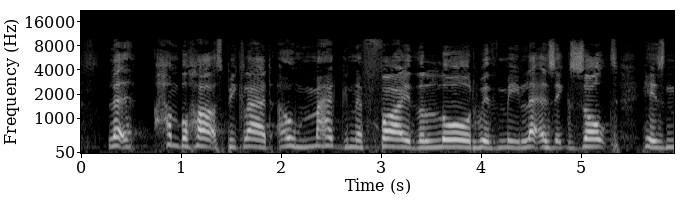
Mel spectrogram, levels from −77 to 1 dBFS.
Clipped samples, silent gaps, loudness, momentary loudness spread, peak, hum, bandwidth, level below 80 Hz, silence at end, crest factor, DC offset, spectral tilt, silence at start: under 0.1%; none; -26 LUFS; 10 LU; -8 dBFS; none; 10 kHz; -64 dBFS; 0 s; 18 dB; under 0.1%; -4.5 dB/octave; 0.3 s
